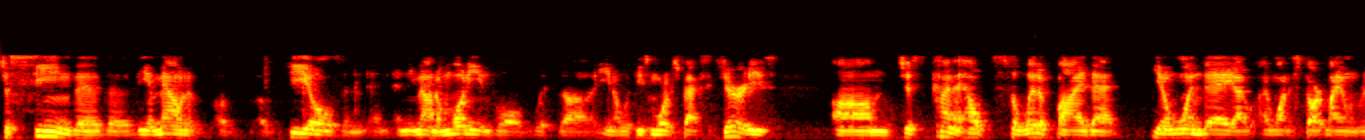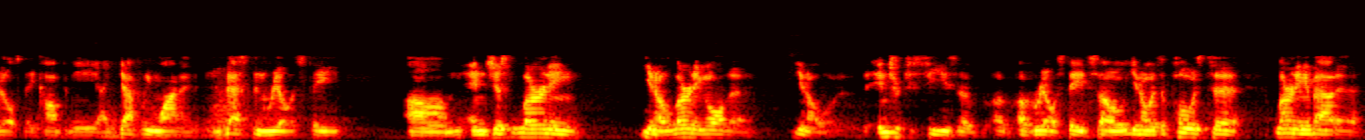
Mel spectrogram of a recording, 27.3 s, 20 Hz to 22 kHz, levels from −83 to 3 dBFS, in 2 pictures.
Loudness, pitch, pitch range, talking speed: -20 LUFS, 100 Hz, 95-115 Hz, 180 wpm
